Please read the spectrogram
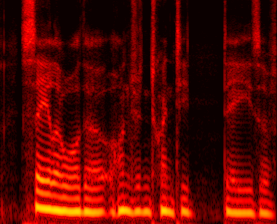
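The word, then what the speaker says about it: Salò: solo or sale oh I'd watch on the pronunciation say low or the 120 days of so Dom as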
